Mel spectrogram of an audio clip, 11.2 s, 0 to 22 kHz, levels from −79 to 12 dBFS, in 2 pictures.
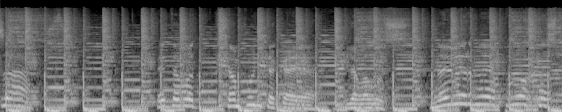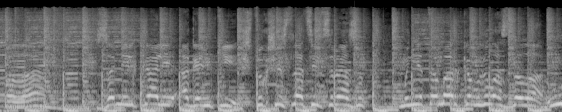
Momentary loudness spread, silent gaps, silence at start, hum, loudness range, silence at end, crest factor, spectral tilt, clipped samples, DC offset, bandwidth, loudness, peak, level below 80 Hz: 3 LU; none; 0 s; none; 1 LU; 0 s; 10 dB; -4.5 dB/octave; under 0.1%; under 0.1%; 17 kHz; -11 LUFS; 0 dBFS; -18 dBFS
